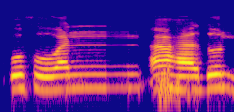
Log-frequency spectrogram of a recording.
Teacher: کفوا احد واؤ نہیں، ناک میں نہیں لے جانا ہے آواز. تنوین کے بعد حمزہ ہے.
